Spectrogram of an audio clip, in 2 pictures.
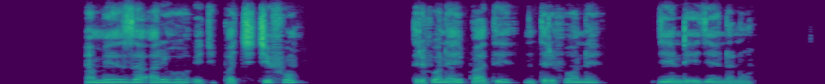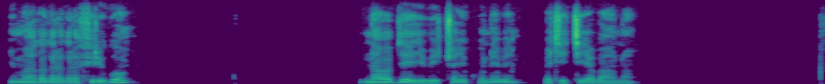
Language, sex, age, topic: Kinyarwanda, male, 25-35, health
